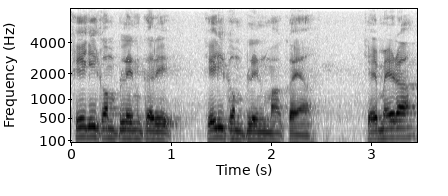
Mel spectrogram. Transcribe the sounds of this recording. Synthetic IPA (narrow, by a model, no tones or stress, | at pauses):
keːɾikɐ̃mpleːnkɐɾe | keːɾikɐ̃mpleːnmãkɐjãː | kɛːmeːɾaː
